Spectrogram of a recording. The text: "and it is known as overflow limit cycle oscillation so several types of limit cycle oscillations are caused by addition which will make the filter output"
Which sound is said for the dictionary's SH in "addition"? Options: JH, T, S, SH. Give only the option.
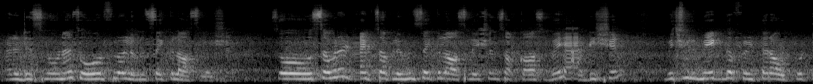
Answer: SH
